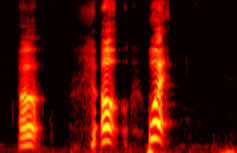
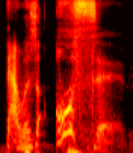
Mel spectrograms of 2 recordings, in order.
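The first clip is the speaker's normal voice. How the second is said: wrong character voice. Acted. Kid monster cheering what he saw, in a swooping cartoon voice. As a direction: slip into a swooping, theatrical character voice. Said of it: "stop using Paris accent".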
